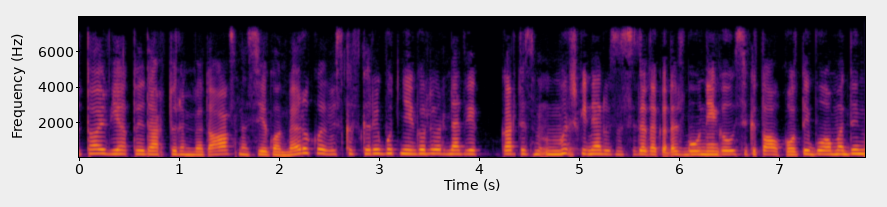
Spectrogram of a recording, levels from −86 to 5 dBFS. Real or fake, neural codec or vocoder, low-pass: fake; codec, 16 kHz in and 24 kHz out, 2.2 kbps, FireRedTTS-2 codec; 7.2 kHz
